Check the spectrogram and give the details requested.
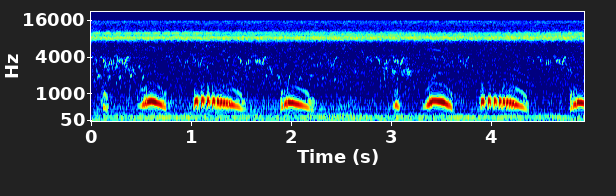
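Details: Spotted dove decoy in a forest, freshly trained and calling to lure wild birds. Two close phrases, each a short pip, then a smooth coo, a stuttering rolled coo and a downslurred final coo, loud against a faint low rumble.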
